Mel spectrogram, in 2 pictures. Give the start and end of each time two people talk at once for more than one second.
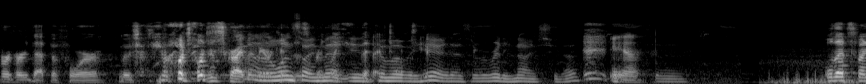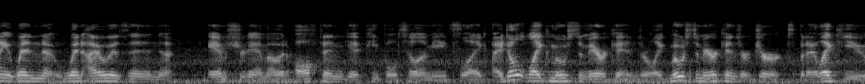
2.4-4.3

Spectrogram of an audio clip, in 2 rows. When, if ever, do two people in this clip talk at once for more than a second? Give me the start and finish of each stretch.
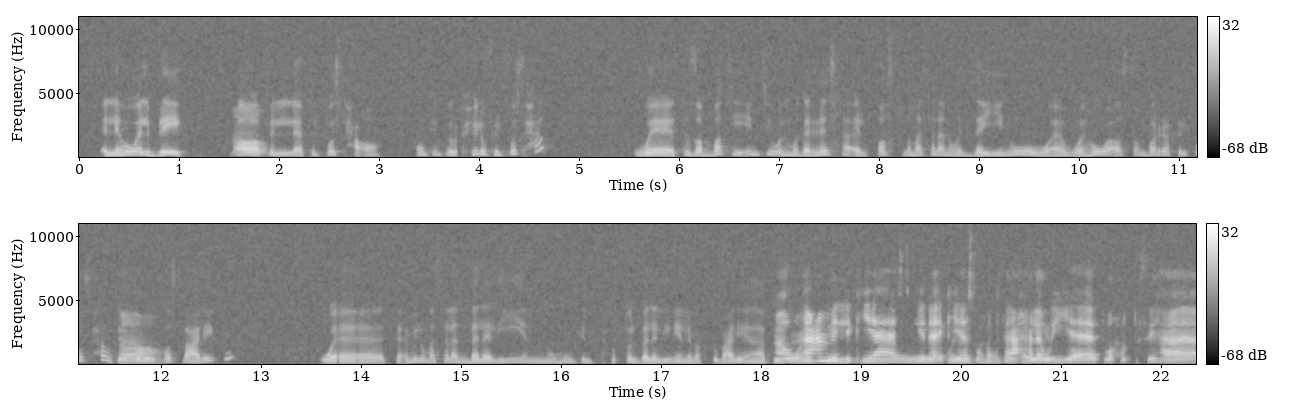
18.2-21.0

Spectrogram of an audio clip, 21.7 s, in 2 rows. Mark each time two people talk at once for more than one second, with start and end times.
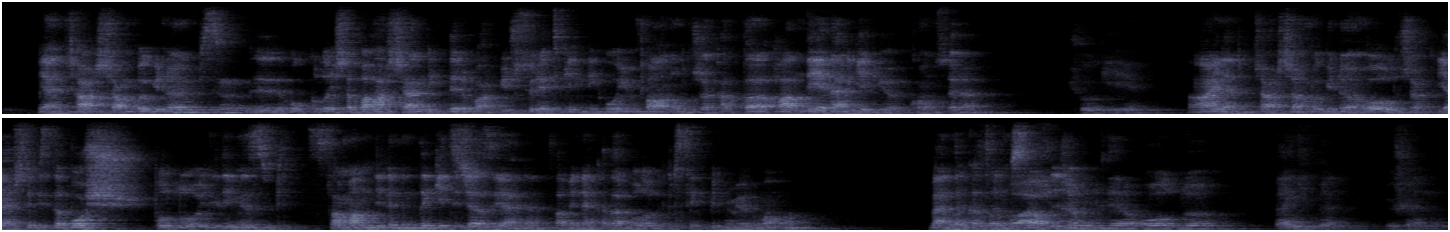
17.9-19.2

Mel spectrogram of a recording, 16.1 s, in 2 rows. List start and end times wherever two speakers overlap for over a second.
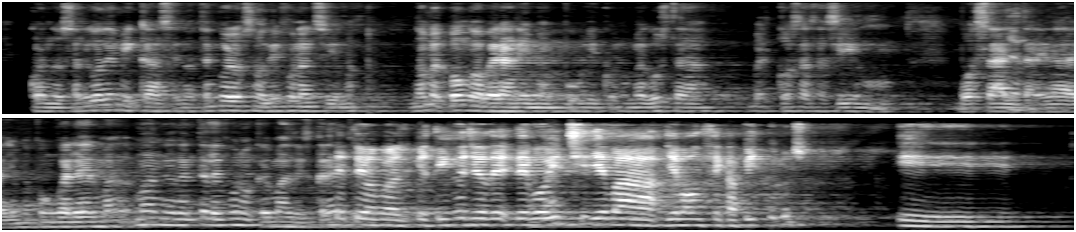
none

